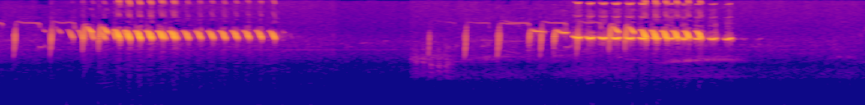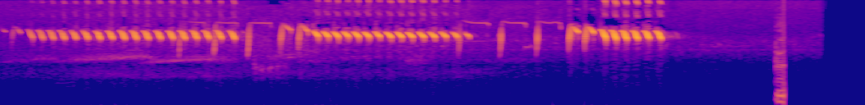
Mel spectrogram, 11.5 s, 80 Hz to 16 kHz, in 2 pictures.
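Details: Eurasian blue tit, recorded 10 March 2018, giving four bursts of a high, fast, ringing trill, each under two seconds, some opening with thin high notes; a single thump at the end.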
